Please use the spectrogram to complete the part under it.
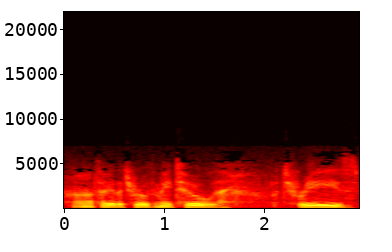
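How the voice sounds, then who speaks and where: An actor playing a nervous but gallant lost young man, slangy and halting, in 1970s radio drama style. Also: mid-range voice, lively intonation. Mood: uneasy. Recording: dull, noisy old radio broadcast recording.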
